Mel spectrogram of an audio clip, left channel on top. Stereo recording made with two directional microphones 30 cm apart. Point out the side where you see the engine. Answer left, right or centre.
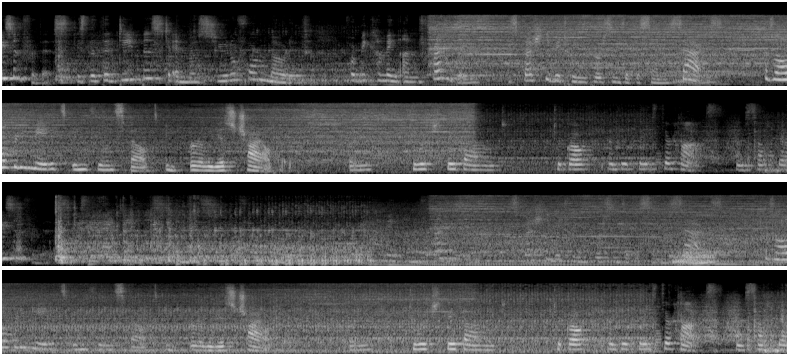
right.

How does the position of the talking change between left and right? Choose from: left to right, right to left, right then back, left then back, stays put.
left to right.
